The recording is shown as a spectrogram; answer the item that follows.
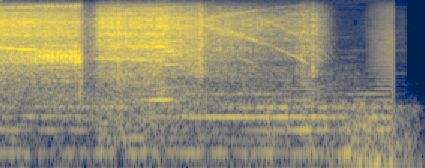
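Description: Logo-sting sound design with a steady machine-like drone, and high whines that fall in pitch past the middle. It cuts off just at the end.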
